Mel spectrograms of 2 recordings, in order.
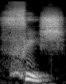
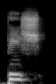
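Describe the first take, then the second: First: The word begins with an f sound. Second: The word begins with a p sound. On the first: The speaker calls it right. "It's ஃபிஷ்" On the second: The speaker calls it wrong. "It's not பிஷ்"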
